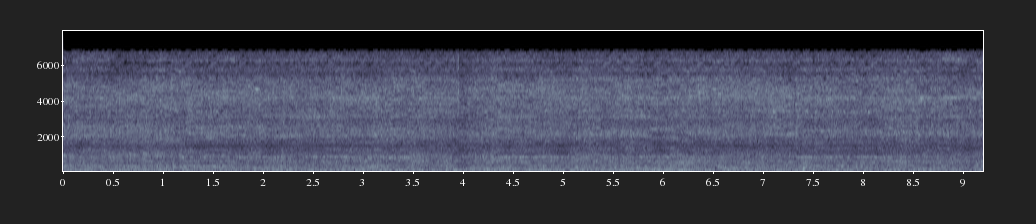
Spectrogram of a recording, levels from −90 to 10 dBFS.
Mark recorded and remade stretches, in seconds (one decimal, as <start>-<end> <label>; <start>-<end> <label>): 0.0-9.2 remade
